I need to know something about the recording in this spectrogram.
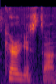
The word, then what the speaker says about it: Kyrgyzstan: know speaking of growing up I've tried to pronounce where you are from and I can't do it can you help me it's Kyrgyzstan Kyrgyzstan yeah I did have it then he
